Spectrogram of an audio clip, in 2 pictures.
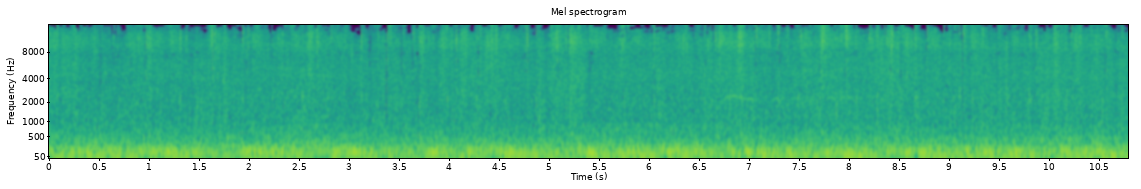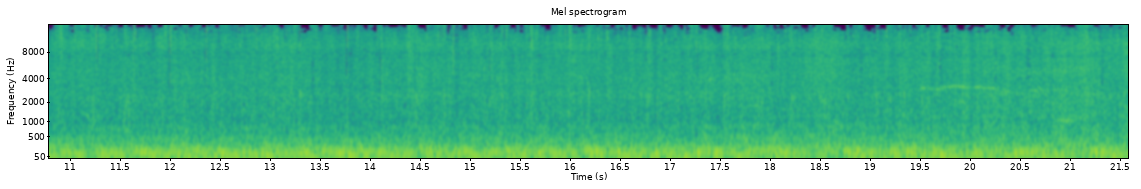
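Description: A large outdoor crowd murmurs and chatters.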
